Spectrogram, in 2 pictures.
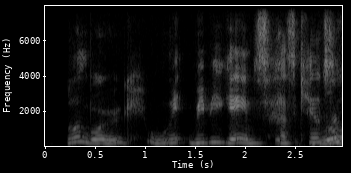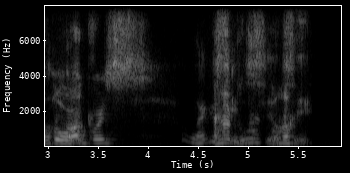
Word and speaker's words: Bloomberg: Bloomberg we games has canled legacy. What did I say? I heard you say Bloomborg. Or maybe maybe I misheard you. I apologize. Bloomberg.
